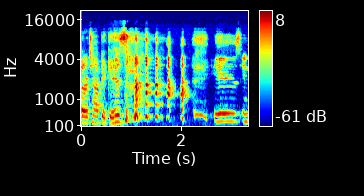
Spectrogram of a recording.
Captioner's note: lady laughing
